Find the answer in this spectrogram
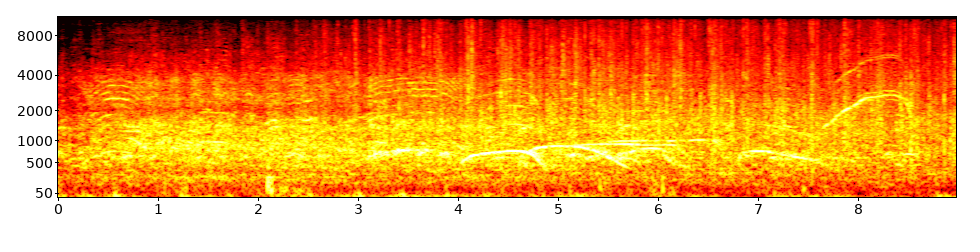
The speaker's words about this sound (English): I've never heard that many people applaud cancer before.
